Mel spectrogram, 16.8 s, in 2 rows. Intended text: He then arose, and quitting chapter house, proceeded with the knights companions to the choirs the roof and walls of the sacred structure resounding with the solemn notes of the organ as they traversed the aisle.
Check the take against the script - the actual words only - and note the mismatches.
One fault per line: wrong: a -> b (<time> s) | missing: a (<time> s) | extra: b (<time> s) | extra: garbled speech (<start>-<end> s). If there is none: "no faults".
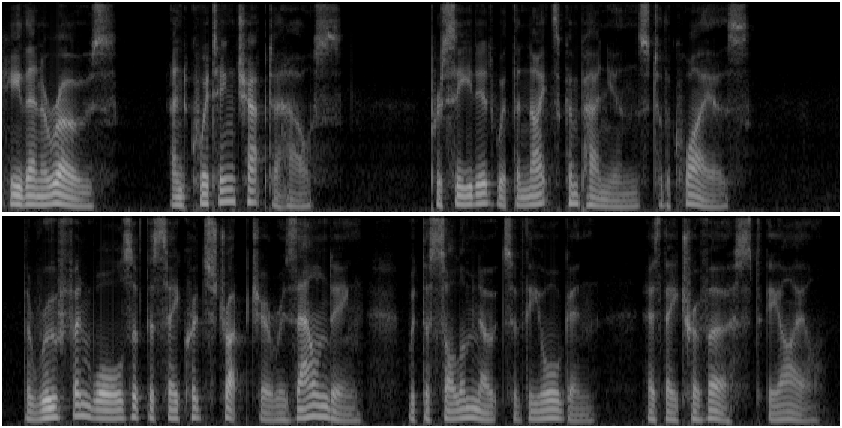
no faults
